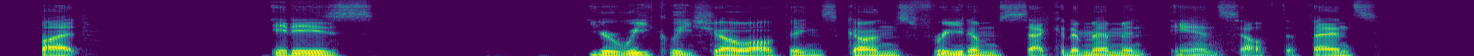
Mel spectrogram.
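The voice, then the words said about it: Strained, struggling voice. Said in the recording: “I'm struggling. ... My voice is a mess”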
